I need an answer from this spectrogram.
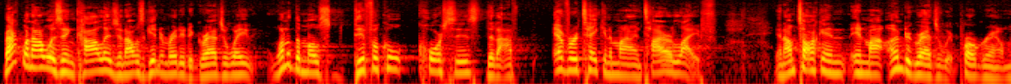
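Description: A young man, preaching a sermon as pastor, moving from calm scripture reading to loud, emphatic exhortation. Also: on the high side.

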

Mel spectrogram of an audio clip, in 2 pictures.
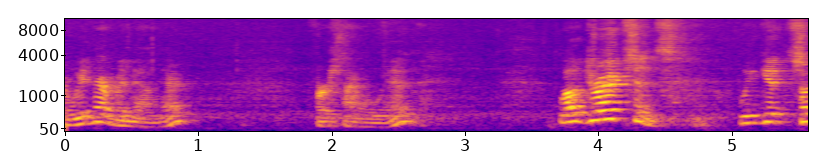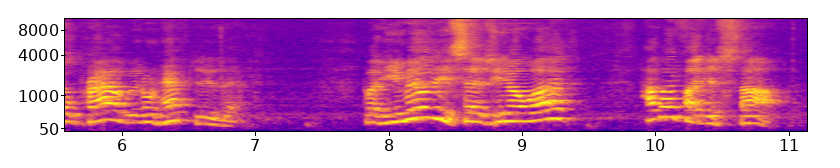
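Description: A man's voice: a little high, fairly bright tone. A man preaching a sermon as pastor, telling homespun stories and calling out to members of the congregation by name. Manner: folksy storytelling, talks to congregation members by name. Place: church sanctuary. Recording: echoey room, voice from far off.

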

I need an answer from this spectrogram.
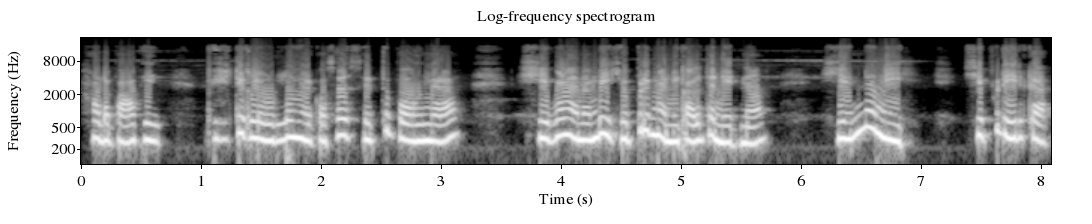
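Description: In a rough recording with no room sound, a woman with a high, slightly mellow, natural voice speaks at a normal pace. She plays the groom's mother, a middle-aged village woman in a cartoon, scolding her son with sarcasm in this voice-acting role.

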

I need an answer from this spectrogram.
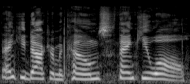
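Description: Woman emcee, high-pitched, short welcoming introductions. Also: normal speed, a bit bright, a little hiss or hum. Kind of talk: event hosting.

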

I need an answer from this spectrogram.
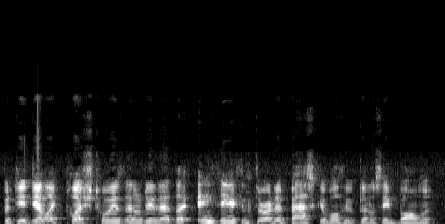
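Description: A man making a prank call over the phone, chatting casually in a halting, repetitive way. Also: high voice, lively intonation. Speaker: prank caller. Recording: dull lo-fi phone call recording.

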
